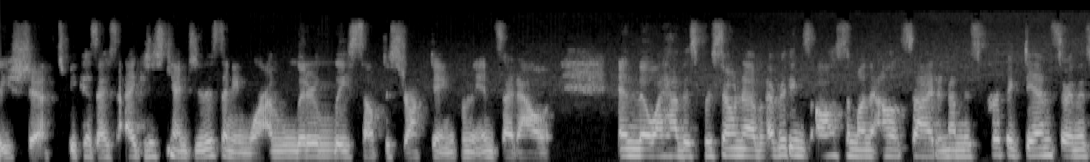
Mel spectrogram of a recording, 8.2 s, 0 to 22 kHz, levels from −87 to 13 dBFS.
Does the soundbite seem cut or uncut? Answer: uncut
